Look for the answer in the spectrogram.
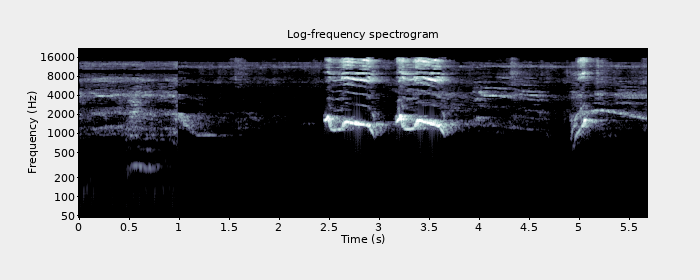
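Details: Laughingthrush in competitive song, wild-forest voice, switching voice continuously: a soft falling whistle, then two loud swooping whistled phrases in quick succession and one rising note after a pause, in quiet surroundings.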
